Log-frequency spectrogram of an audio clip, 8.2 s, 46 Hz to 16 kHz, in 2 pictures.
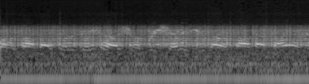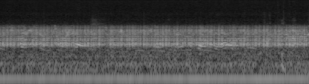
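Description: Single-sideband voice coming in on 20 metres through an Icom IC-7000 transceiver's speaker: a distant ham station's thin, narrow-band voice, replying over steady band hiss.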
